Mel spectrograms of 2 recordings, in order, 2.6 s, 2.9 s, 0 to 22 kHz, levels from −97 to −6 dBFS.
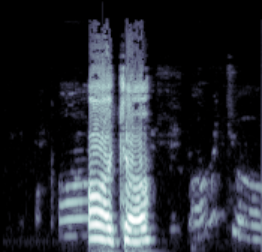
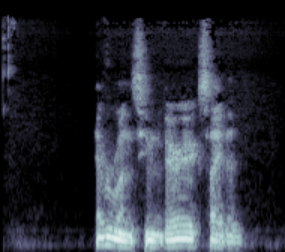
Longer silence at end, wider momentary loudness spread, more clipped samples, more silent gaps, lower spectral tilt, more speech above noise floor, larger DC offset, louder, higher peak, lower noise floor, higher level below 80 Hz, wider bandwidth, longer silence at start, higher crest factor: second, 0.2 s vs 0.45 s; first, 16 LU vs 11 LU; neither; neither; about the same, -4 dB/octave vs -5 dB/octave; about the same, 51 dB vs 52 dB; neither; first, -10 LUFS vs -21 LUFS; first, 0 dBFS vs -8 dBFS; second, -62 dBFS vs -72 dBFS; about the same, -58 dBFS vs -58 dBFS; about the same, 15.5 kHz vs 16.5 kHz; first, 0.65 s vs 0.05 s; about the same, 14 dB vs 16 dB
